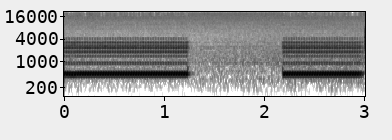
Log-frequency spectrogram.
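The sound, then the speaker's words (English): A telephone line tone heard over a speakerphone: one long, steady buzzing tone, a pause of about a second, then the same tone starting again, loud and alone. “Now I gotta call Livvac. Put it on speaker.”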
